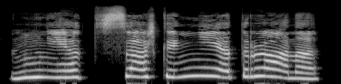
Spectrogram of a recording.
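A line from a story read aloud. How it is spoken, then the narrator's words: Terrified sobbing cry. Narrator (Russian): В ужасе вырвалось у меня вместе с рыданиями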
